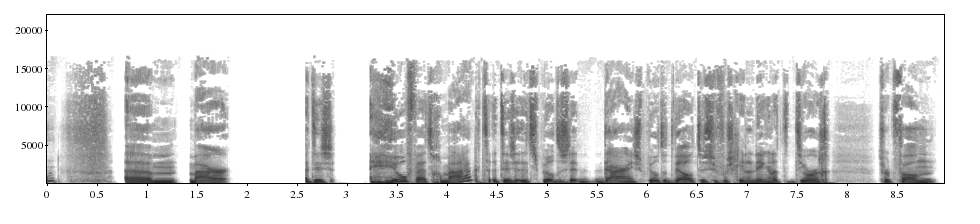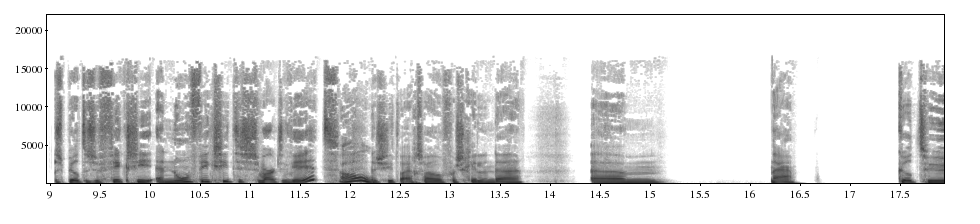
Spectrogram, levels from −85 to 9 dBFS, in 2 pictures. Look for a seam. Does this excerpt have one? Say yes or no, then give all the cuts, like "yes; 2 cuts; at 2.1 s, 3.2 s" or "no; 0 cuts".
yes; 1 cut; at 12.2 s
